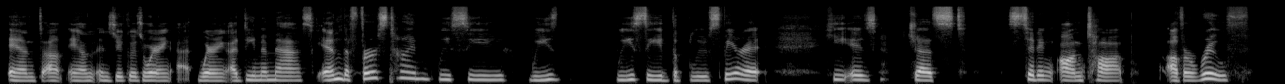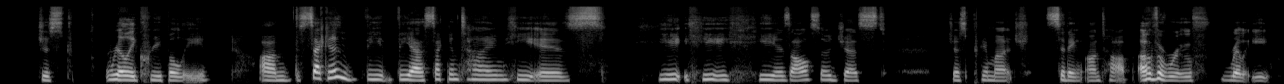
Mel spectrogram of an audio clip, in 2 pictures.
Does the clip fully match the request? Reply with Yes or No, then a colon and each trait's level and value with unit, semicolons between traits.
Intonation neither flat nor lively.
Yes: average, 3.6 semitones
